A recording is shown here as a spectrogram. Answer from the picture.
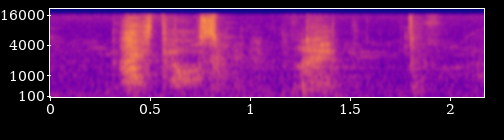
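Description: Quiet whispering: a few short, hissing syllables about half a second apart.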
